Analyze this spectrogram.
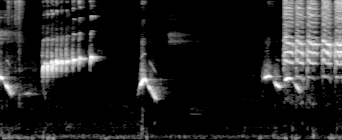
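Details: Young Bornean green magpie in the wild, natural song without mimicry: a falling slurred whistle, a rising drawn-out whistle, a single downslurred note, then wavering notes topped by a harsh buzzy burst.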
